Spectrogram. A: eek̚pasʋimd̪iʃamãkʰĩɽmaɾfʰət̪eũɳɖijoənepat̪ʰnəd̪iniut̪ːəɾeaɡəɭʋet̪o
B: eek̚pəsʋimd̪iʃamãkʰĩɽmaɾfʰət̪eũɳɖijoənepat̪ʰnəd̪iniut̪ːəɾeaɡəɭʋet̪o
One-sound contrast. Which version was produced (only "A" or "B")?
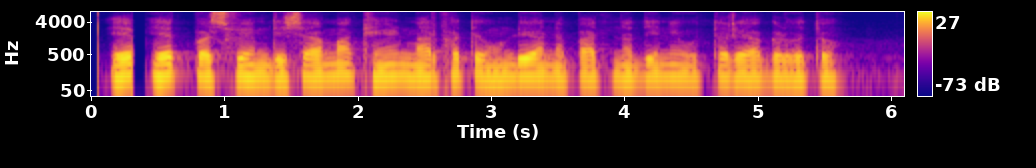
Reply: B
